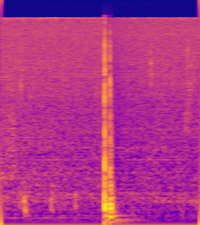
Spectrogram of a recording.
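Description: A single sharp knock about a second in, with a few much fainter ticks before it, over a faint steady hum.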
